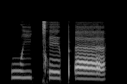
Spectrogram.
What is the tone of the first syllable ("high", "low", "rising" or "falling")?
low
